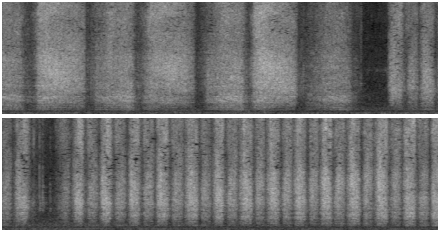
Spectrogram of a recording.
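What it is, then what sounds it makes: Synthetic pile rug being scrubbed. A pink stiff-bristle brush scrubs a wet, dirty blue synthetic pile rug, making bright, hissing, scratchy strokes over a low rumbling hum. The first half has slow, long back-and-forth strokes, then it switches to faster, shorter, rhythmic scrubbing.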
